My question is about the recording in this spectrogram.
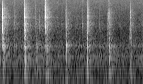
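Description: A makeup setting spray bottle pumped over and over, a quick run of short spritzes at about three a second.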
